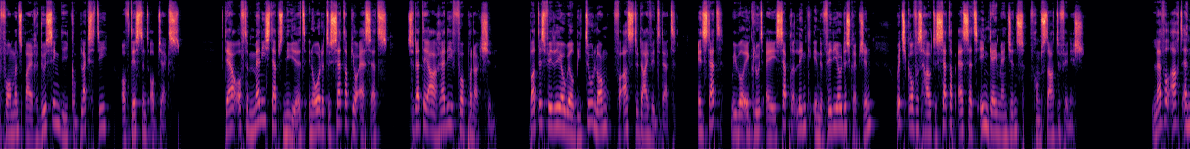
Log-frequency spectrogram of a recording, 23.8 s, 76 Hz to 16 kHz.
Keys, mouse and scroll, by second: 1.7-2.6 scroll up 1, 18.8 right click, 18.9-22.4 typing, 19.3-19.7 scroll up 1, 19.7 scroll down 1, 22.9 right click, 23.7 right click.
